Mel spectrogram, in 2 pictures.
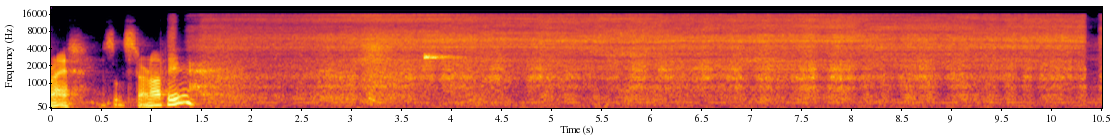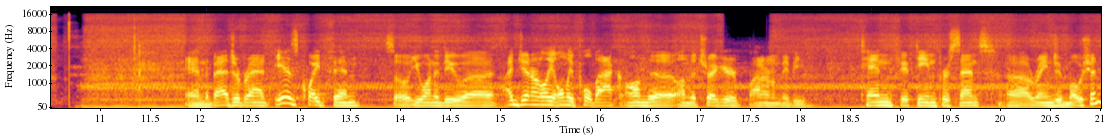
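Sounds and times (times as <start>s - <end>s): airbrush spraying hiss: 1.4s - 21.0s
low hum: 10.7s - 21.0s.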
